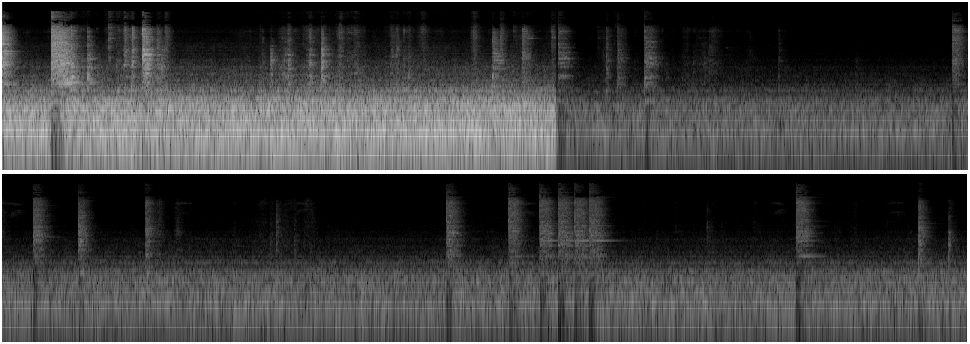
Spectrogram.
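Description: Light hammer taps on a small chisel cutting rope-like detail into the rib of a steel breastplate held on a stake, struck in irregular runs of quick taps with pauses between. A loud steady low rumble runs under the first nine seconds and cuts off suddenly.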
